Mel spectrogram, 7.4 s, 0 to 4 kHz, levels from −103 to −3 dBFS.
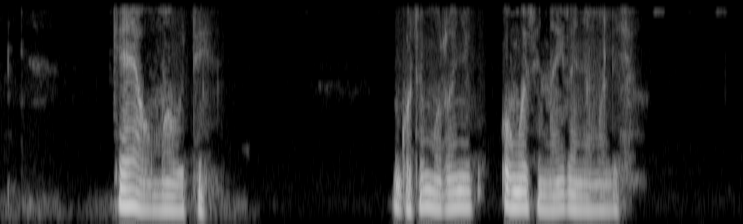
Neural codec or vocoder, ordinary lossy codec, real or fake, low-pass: none; none; real; 3.6 kHz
